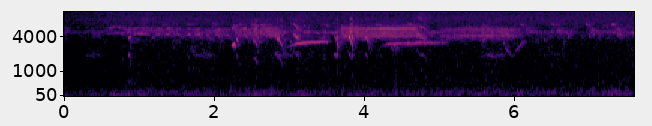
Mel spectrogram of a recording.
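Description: Faint bird chirps and short whistles, busiest about two to four seconds in, over a quiet steady background.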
